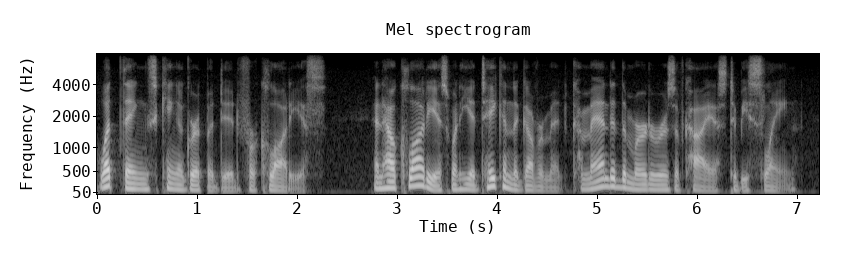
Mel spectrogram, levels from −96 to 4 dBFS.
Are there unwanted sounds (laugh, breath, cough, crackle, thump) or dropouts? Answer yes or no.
no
